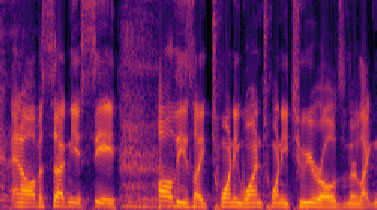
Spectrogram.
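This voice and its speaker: The speech comes at a very fast pace amid noticeable background noise. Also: man. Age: 30s. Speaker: comedian and radio co-host. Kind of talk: casual chat. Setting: studio.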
